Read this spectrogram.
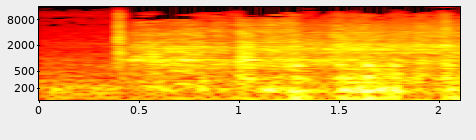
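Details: Single-cab cateye Z71 truck V8 on its first start after its cylinders, engine and fluids were drained with the spark plugs out: the starter catches and the engine fires into a rough, uneven idle with loud clatter, then keeps running.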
